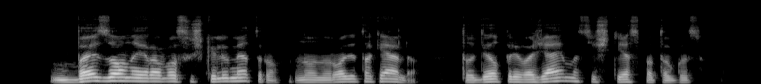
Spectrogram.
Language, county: Lithuanian, Klaipėda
